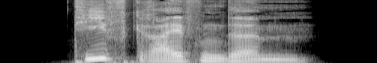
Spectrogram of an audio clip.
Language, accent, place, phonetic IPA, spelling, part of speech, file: German, Germany, Berlin, [ˈtiːfˌɡʁaɪ̯fn̩dəm], tiefgreifendem, adjective, De-tiefgreifendem.ogg
- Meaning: strong dative masculine/neuter singular of tiefgreifend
